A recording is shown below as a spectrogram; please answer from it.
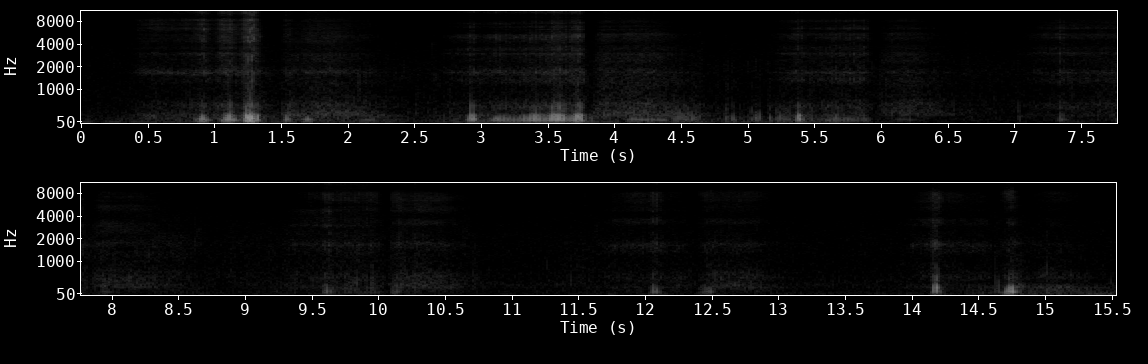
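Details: Pungsan dog named Pungsani snoring: irregular low, rasping breaths, several loud rattling snores early on, then softer, fainter snorts with quiet gaps between them, and a couple of sharp snorts near the end.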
